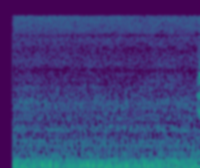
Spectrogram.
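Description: Steady low-pitched hum of room background noise, with no other events.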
